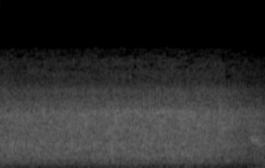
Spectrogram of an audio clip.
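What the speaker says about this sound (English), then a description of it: "And the water coming down from the Pyrenees, I assume." Steady rushing water pours down from the Pyrenees beside a campsite washing-up area, a continuous close, full-bodied flow with no pauses throughout.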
